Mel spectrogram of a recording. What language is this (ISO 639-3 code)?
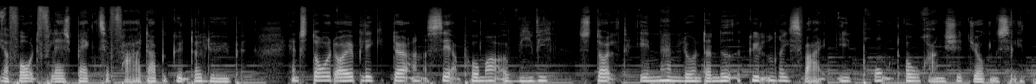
dan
